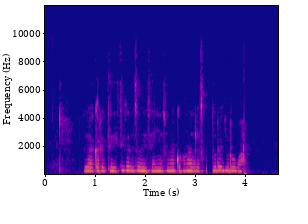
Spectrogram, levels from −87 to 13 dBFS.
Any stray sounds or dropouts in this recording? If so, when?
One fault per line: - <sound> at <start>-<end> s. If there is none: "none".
- dropout at 3.2-3.4 s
